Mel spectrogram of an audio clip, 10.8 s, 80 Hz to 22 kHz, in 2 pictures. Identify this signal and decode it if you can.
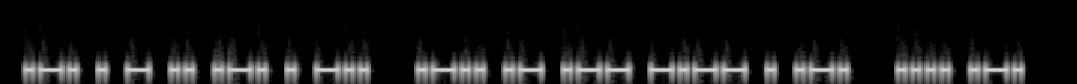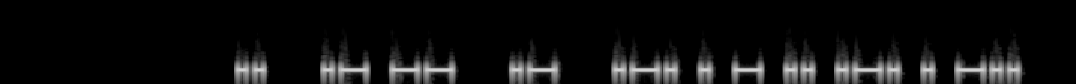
Morse code, heard as a keyed tone, about 37 wpm, 700 Hz. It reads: RETIRED LAWYER HR I AM A RETIRED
